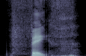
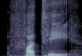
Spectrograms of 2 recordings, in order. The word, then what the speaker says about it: Fatih: One of the pistols he referenced is not Faith. It is, in fact, Fatih, and that is Turkish for conqueror.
